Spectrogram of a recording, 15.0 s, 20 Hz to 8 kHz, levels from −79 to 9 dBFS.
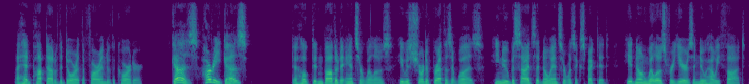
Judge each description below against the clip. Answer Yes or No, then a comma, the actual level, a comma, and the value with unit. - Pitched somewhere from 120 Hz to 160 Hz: Yes, low, 135 Hz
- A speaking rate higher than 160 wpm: Yes, fast, 205 wpm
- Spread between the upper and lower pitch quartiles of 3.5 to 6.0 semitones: No, average, 2.9 semitones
